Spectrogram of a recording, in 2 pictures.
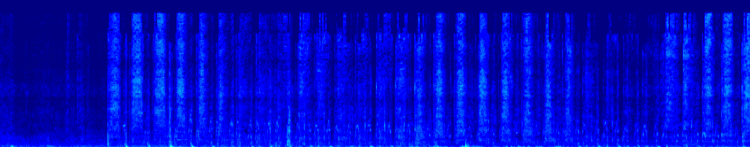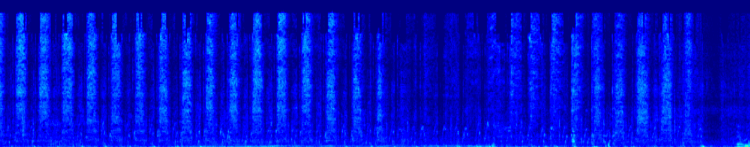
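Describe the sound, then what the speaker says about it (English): Rapid, evenly spaced spritzes from a trigger sprayer of all-purpose cleaner repeat in long runs during interior detailing of a Dacia Jogger car, with quieter handling noises in between. "First things I'm going to do, spray this down with the APC."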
